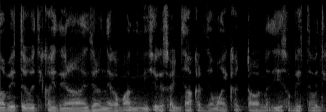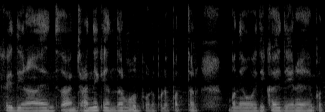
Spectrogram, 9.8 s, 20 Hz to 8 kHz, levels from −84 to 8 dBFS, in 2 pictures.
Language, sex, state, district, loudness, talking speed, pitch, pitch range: Hindi, male, Chhattisgarh, Bastar, -39 LUFS, 235 wpm, 110 Hz, 105-115 Hz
